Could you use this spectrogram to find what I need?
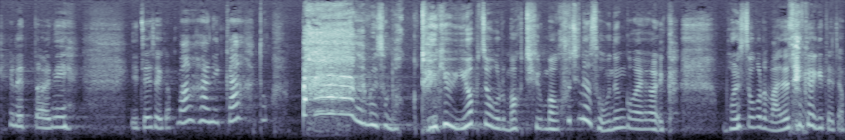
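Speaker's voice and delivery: usual speaking voice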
